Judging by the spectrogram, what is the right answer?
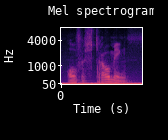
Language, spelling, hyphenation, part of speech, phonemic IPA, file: Dutch, overstroming, over‧stro‧ming, noun, /ˌoː.vərˈstroː.mɪŋ/, Nl-overstroming.ogg
- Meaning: a flood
